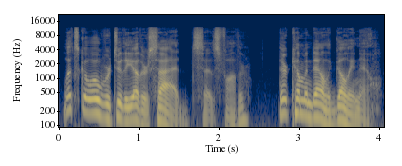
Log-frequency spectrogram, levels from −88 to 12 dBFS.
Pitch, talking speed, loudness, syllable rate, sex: 125 Hz, 220 wpm, -18 LUFS, 6.0 syllables/s, male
